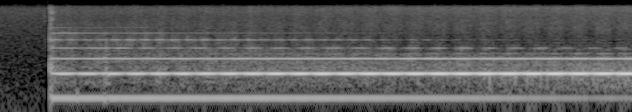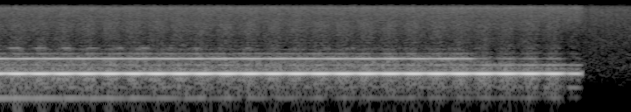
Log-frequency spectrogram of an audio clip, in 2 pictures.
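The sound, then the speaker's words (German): A heart singing bowl rings in one long, steady tone with a slow pulsing waver, sustained alone for about twelve seconds before it cuts off. “Das war der Klang einer Herzschale, die habe ich heute für euch ausgewählt.”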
